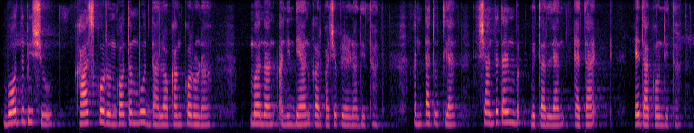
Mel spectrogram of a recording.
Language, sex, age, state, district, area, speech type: Goan Konkani, female, 18-30, Goa, Murmgao, urban, spontaneous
